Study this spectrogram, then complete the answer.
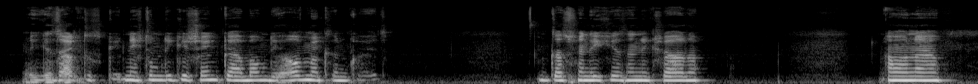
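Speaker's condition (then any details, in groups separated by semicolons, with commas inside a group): Spasticity from birth; multiple sclerosis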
